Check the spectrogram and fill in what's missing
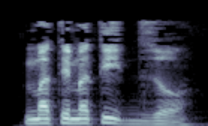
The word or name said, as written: matematizzare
